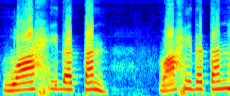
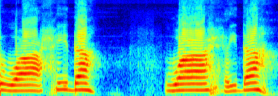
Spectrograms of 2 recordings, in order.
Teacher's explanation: واحدتن، واحدتن ہے تو اس کو جب ہم وقف کریں گے تو پڑھیں گے واحدہ، واحدہ. ہا کی آواز ساکن ہو جائے گی، تا کی آواز ہا کی آواز میں بدل جائے گی جو ساکن آئے گی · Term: ہائے ساکنہ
